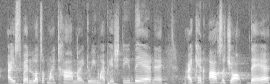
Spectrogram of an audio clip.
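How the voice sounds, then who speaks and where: At a moderate pace, a woman with a fairly high pitch talks in monotone, flat intonation amid noticeable background noise. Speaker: English teacher. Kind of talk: panel discussion.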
